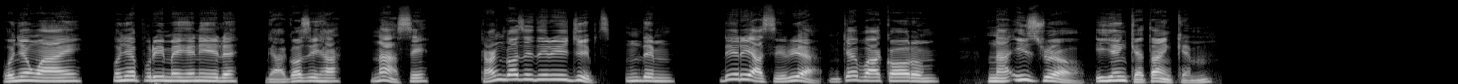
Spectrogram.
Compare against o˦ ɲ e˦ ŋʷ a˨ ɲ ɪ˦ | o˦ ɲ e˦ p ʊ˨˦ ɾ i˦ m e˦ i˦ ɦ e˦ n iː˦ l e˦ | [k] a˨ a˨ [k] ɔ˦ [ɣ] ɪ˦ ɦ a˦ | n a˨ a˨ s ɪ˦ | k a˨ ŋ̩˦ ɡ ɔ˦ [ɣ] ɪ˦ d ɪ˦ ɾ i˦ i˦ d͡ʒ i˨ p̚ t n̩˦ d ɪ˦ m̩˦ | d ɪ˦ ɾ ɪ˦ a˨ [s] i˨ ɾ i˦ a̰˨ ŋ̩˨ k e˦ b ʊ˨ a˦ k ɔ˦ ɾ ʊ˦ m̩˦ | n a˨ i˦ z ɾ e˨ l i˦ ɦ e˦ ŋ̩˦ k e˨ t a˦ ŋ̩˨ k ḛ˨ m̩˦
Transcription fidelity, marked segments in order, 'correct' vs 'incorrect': incorrect, incorrect, incorrect, incorrect, correct

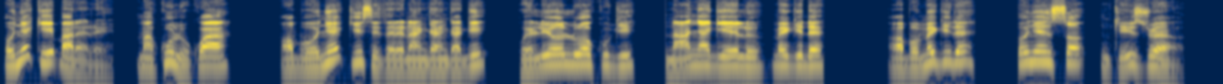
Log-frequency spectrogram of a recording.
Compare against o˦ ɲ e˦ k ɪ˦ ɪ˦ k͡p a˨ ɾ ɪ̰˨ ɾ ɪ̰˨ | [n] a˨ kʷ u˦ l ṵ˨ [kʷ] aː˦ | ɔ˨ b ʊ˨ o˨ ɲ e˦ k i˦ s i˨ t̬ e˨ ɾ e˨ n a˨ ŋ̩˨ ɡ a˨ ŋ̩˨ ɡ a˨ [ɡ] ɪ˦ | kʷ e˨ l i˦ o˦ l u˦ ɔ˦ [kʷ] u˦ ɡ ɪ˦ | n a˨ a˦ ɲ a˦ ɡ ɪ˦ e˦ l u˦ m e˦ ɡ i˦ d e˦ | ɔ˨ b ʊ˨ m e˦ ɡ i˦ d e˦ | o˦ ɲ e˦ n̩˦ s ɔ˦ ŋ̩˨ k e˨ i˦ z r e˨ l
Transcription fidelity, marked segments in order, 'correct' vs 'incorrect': incorrect, correct, correct, correct

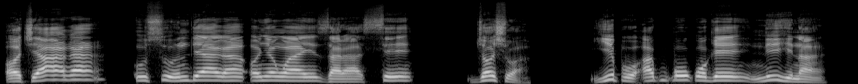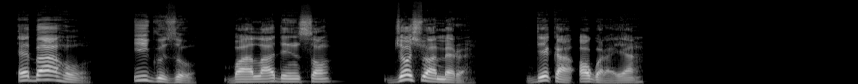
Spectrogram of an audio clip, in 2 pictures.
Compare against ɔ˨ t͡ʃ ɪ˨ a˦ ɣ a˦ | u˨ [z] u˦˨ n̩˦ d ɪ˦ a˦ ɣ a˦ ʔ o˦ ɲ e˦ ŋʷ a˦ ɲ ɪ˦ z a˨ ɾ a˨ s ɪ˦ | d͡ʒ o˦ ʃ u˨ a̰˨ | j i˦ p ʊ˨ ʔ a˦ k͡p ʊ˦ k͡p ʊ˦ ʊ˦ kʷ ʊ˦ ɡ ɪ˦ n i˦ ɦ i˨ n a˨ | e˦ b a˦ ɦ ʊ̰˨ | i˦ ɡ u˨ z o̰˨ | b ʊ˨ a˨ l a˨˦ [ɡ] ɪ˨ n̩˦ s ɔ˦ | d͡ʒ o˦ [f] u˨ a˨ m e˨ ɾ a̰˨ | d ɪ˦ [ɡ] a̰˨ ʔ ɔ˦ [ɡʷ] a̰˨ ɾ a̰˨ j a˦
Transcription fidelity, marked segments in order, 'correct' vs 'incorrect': incorrect, incorrect, incorrect, incorrect, correct

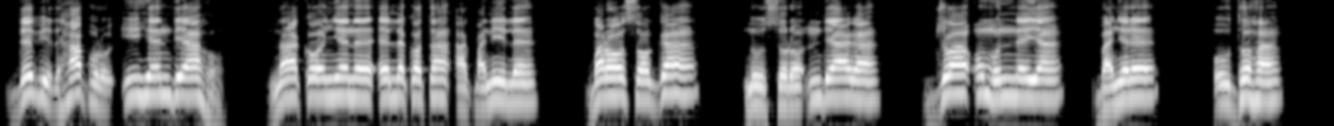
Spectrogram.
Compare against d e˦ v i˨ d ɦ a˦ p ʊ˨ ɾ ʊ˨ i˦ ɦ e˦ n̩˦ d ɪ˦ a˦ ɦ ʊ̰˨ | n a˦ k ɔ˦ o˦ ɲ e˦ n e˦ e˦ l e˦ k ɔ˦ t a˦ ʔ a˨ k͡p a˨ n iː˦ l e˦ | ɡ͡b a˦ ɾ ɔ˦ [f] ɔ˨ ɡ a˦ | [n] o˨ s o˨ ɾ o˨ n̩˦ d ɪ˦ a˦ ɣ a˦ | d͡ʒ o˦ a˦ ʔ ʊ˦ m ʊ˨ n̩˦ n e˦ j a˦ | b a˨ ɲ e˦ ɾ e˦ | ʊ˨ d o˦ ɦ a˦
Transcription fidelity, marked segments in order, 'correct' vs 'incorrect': incorrect, correct

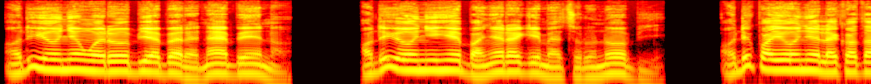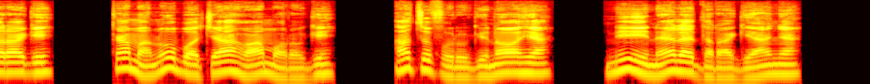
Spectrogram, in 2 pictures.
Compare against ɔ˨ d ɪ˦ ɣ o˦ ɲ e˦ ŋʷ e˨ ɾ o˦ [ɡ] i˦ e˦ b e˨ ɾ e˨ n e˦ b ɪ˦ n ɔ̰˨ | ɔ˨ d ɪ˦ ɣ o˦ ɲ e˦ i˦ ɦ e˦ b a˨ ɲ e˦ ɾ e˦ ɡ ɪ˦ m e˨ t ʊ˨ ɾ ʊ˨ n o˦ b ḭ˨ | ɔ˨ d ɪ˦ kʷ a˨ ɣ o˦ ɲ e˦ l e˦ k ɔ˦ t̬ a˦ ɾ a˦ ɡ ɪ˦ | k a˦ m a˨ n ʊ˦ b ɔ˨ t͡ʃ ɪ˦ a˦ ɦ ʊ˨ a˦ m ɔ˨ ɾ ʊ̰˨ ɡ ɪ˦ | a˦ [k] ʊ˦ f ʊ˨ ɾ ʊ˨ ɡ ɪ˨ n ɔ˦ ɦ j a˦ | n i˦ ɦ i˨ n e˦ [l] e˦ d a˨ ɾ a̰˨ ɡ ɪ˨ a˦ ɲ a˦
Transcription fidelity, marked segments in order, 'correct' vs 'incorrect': incorrect, incorrect, correct

